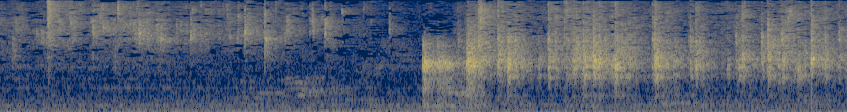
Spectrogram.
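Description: Mustard seeds popping and crackling in hot oil in a kadai: scattered pops at first, then a louder, denser sizzling crackle from about two seconds in as the seeds splutter.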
